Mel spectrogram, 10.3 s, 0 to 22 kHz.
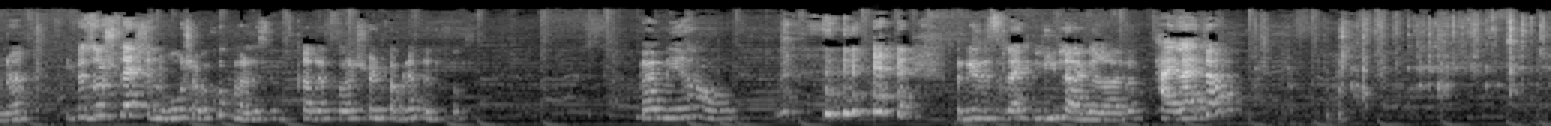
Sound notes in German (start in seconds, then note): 5.2 lacht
